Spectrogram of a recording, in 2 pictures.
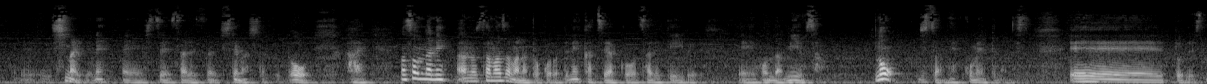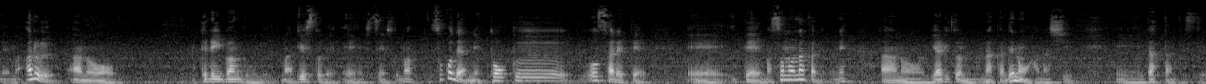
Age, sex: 40-59, male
